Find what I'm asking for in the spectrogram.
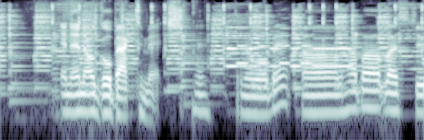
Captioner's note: quietly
